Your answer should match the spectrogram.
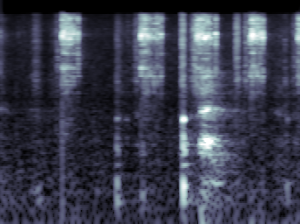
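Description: Ratcheting box-end wrench clicking a handful of times, unevenly spaced, as it drives a glow plug hole reamer down to its seat in a Mercedes diesel's pre-chamber. The reamer now turns by hand, past the initial layer of carbon.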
